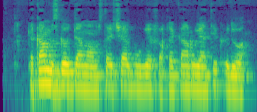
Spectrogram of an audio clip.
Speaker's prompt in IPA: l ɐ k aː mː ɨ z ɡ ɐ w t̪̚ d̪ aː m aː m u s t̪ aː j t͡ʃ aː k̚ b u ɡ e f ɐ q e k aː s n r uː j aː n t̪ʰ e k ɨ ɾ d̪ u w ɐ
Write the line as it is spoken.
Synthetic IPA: l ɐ k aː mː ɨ z ɡ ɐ w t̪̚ d̪ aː m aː m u s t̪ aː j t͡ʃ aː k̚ b u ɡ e f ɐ q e k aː n r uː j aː n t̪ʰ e k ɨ ɾ d̪ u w ɐ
